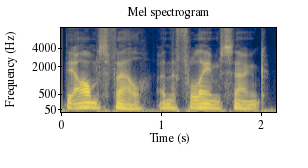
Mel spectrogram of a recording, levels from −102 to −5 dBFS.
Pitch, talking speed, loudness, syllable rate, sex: 95 Hz, 195 wpm, -19 LUFS, 3.9 syllables/s, male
